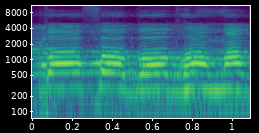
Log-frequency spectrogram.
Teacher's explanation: अगर आप प, फ, ब, भ, म बोलते हैं तो आपके ओठ जो है वो चिपकते हैं, तो इनका उच्चारण स्थान ओष्ठ होता है।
